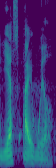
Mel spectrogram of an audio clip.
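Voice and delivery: hushed, slow, heartfelt; slow tender promise. Retold or imitated. To friend Patrick facing jail, a slow hushed promise. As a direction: promise it softly.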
